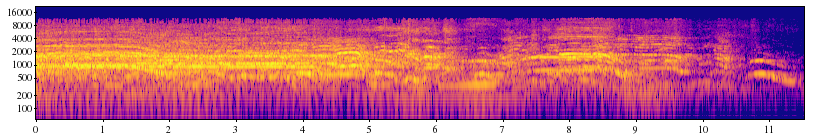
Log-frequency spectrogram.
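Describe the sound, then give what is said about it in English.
A large audience jumps up and erupts in loud, sustained shouting and whooping, many excited voices overlapping in rising and falling cries without letting up. “If that's you, jump up and shout like you never shouted in your life.”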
